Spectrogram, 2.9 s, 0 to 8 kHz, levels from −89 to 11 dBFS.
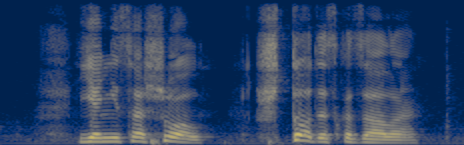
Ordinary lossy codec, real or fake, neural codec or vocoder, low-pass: none; real; none; none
